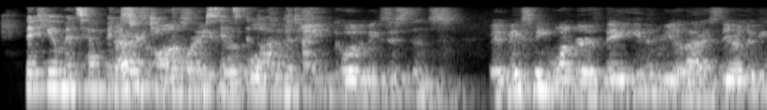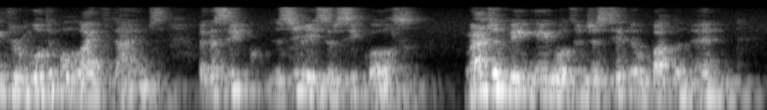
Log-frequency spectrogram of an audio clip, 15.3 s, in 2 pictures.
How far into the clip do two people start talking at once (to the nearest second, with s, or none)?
1 s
